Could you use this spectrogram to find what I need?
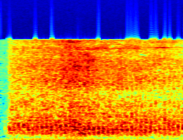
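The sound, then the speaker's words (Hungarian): Two Brazilian military helicopters, a Black Hawk and a Super Puma, fly out from Noronha island over the Atlantic. Their loud, steady rotor roar has a fast beating pulse throughout, with no voices. “Békés küldetésre indult a brazil haderő két helikoptere Noronha-szigetről. A Black Hawk és a Super Puma az Atlanti-óceán fölé repült”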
